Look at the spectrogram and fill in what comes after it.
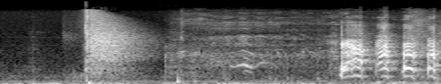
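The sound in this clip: A single sharp whip crack snaps out loudly, followed after a short gap by a few bursts of laughter.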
